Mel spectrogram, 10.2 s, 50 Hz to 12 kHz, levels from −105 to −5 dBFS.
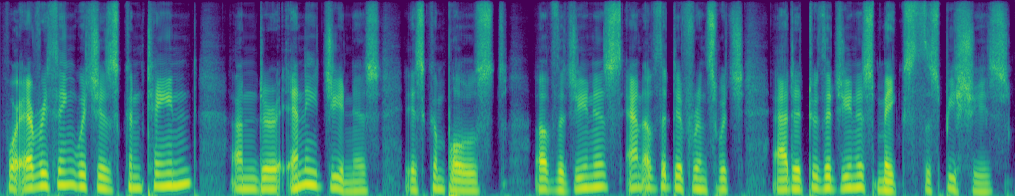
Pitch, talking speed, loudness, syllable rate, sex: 140 Hz, 150 wpm, -20 LUFS, 4.8 syllables/s, male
